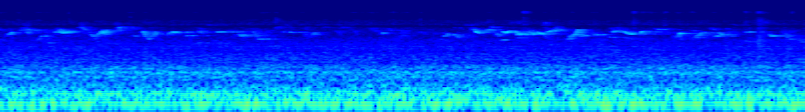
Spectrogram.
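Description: A songbird twittering in the background: two bouts of quick, high chirps, the first in the opening few seconds and the second from about halfway through, over a steady low background noise.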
